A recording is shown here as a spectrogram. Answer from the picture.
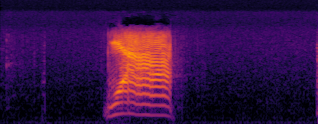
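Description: A single short, nasal cartoon duck voice saying "yeah", about half a second long and a little under a second in.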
